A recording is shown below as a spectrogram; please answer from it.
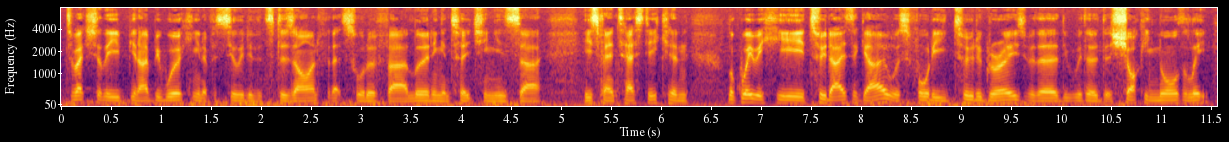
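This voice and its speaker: A man's voice: low voice, steady tone, a little fast. An Australian man speaking as a school principal in an informal interview, in a hesitant, rambling way with many fillers. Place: outdoors at a school site. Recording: outdoor location, loud traffic-like ambient noise.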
